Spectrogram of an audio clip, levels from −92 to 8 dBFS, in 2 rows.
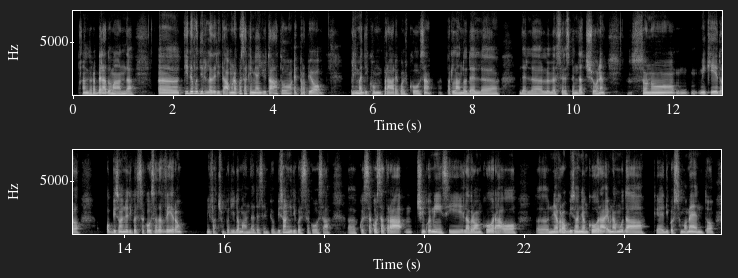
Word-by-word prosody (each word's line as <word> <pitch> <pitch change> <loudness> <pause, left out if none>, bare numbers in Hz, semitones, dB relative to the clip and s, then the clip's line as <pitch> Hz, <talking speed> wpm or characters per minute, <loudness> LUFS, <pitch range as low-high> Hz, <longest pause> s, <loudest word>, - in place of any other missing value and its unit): Allora, 110 -5 -1
bella 120 +6 +4
domanda, 90 -4 0 0.4
uhm, 120 -1 +3
ti 155 +7 -1
devo 165 0 +5
dire 155 -4 -1
la 120 -2 +2
verità, 110 -1 +1
una 125 +2 +2
cosa 150 +2 -2
che 120 - -2
mi 115 - +5
ha - - +4
aiutato 140 +6 0
è 115 +1 -5
proprio 115 -4 -2 0.5
prima 130 -1 0
di 110 -1 -3
comprare 110 -1 0
qualcosa 105 +5 -3 0.2
parlando 105 -1 +1
del 95 0 -1 0.4
del 95 -1 -5
l 90 0 -3
l'essere 95 +2 -3
spendaccione, 105 +1 -1 0.5
sono 120 -2 +2
m 215 0 -8
m 215 -1 -14
mi 120 - -1
chiedo: 110 -3 0 0.5
"Ho - - -2
bisogno 110 0 +2
di 105 - -5
questa 110 +1 -3
cosa 115 0 0
davvero?" 115 0 0 0.4
Mi 110 - -8
faccio 110 +1 -10
un 110 - -11
po' 110 - -6
di 105 - -6
domande, 100 -2 -3
ad 95 - -9
esempio: 100 0 -9
"Ho - - -11
bisogno 125 +4 0
di 105 - -3
questa 105 0 -3
cosa?" 100 -1 -5 0.3
Uhm: 95 0 -9
"Questa 115 +2 -3
cosa 135 -3 0
tra, 105 -3 +5
mhmm, 200 0 -8
5 120 0 0
mesi 100 -2 0
l'avrò 105 0 +2
ancora?" 105 -1 +2
O 100 0 +2 0.4
ehm: 95 -1 -5
"Ne 105 0 +3
avrò 125 +4 +4
bisogno 115 -2 +3
ancora? 115 +1 +4
È - - 0
una 110 0 +3
moda 105 -2 +2
che 100 -1 -6
è - - -2
di 100 - -4
questo 110 +1 -4
momento? 105 -1 +1
110 Hz, 170 wpm, -24 LUFS, 100-120 Hz, 0.5 s, devo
